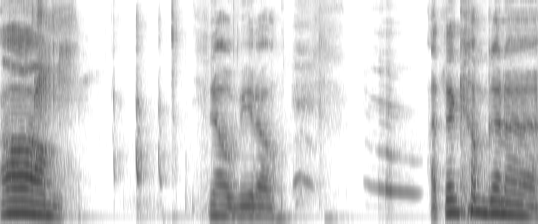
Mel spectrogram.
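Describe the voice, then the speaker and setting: A man with a northern US accent and fairly high pitch, very slow, with long, frequent pauses and ordinary pitch variation. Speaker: reaction channel co-host. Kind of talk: casual chat.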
